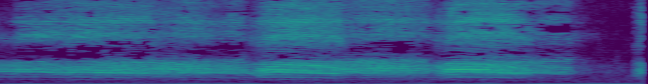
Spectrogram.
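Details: A crow parent excited over a chick that dropped from the nest onto a house doorstep gives drawn-out, rasping croaks running almost together, with a constant low hum behind.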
